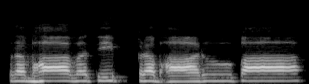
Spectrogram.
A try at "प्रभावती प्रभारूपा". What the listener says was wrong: In the first line, first word ends with a dirghakshara, long vowel. Prabhavati Prabharupa.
